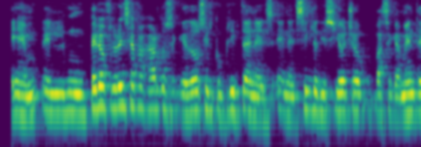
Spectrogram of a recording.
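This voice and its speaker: His intonation is fairly even. The man's pitch sits high. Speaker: historian giving a talk. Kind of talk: lecture. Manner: fast.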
